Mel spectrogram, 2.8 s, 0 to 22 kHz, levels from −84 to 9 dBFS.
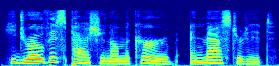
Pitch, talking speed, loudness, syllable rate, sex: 175 Hz, 215 wpm, -19 LUFS, 5.4 syllables/s, female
